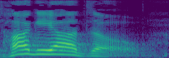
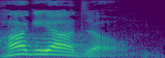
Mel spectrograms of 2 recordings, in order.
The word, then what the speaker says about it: hagiazo: Sanctification means to be set apart, and the Greek word is hagiazo. H-A-G-I-A-Z, long O, hagiazo.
